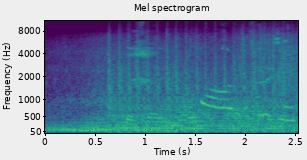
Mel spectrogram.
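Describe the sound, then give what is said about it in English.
A loud, steady engine drone from a low-flying plane on autopilot coming back through overhead, with a deep rumbling hum that holds throughout and faint indistinct voices beneath it. “Now the plane's coming back through. It's on autopilot.”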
